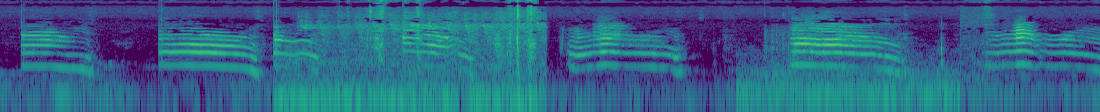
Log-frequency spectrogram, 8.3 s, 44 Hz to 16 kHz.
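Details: An elderly Ragdoll cat, a 14.5-year-old male, gives a string of clear, drawn-out meows, each bending down in pitch; he has meowed a lot since kittenhood.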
